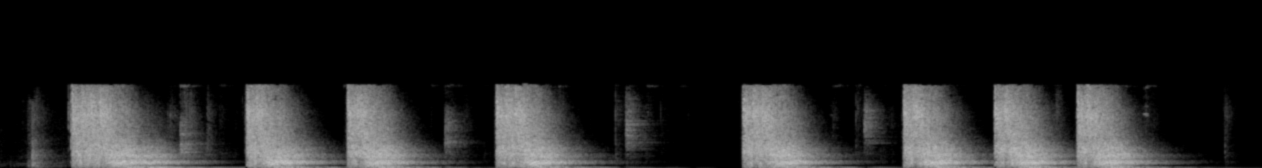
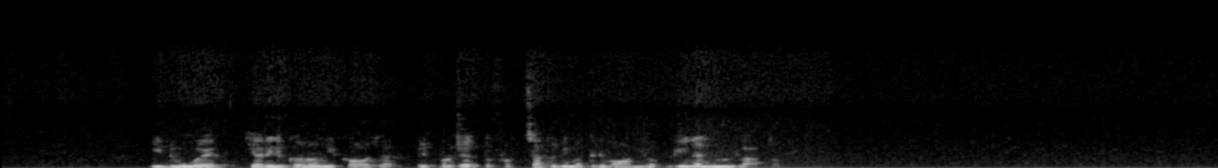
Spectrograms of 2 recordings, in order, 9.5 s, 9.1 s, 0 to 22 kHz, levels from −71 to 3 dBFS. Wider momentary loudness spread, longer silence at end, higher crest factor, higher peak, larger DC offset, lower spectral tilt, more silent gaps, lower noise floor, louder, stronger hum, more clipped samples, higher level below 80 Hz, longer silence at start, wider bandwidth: first, 17 LU vs 13 LU; second, 0.7 s vs 3.3 s; about the same, 16 dB vs 18 dB; first, 0 dBFS vs -4 dBFS; neither; second, -0.5 dB/octave vs -8 dB/octave; neither; first, -65 dBFS vs -51 dBFS; first, -13 LUFS vs -20 LUFS; neither; neither; second, -54 dBFS vs -48 dBFS; second, 0.25 s vs 1.15 s; second, 11.5 kHz vs 15.5 kHz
